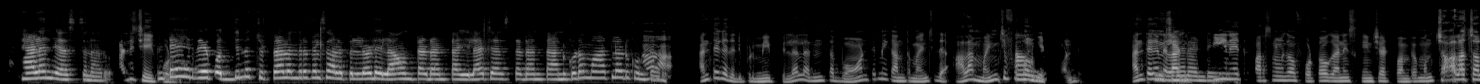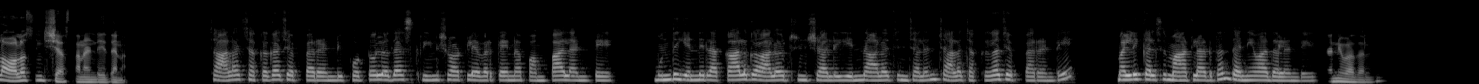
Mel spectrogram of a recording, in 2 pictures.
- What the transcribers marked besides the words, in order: other background noise; in English: "పర్సనల్‌గా"; in English: "స్క్రీన్‌షార్ట్"
- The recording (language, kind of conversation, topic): Telugu, podcast, నిన్నో ఫొటో లేదా స్క్రీన్‌షాట్ పంపేముందు ఆలోచిస్తావా?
